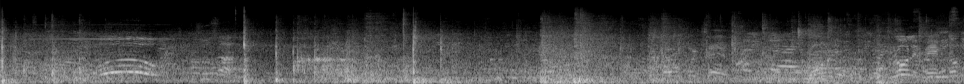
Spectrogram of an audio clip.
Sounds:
bowling impact

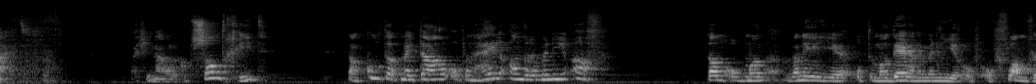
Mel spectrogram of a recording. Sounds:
Speech

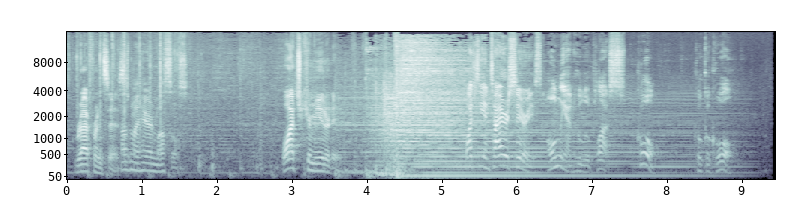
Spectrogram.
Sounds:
Speech, Music

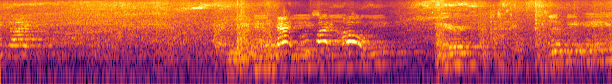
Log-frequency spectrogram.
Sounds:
inside a large room or hall, Speech

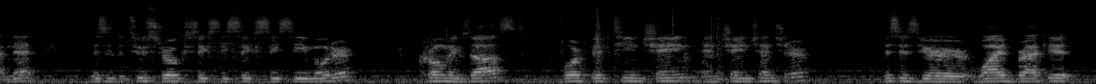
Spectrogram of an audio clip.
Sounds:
Speech

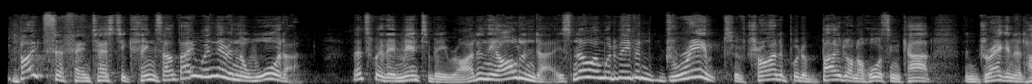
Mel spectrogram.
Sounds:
Speech

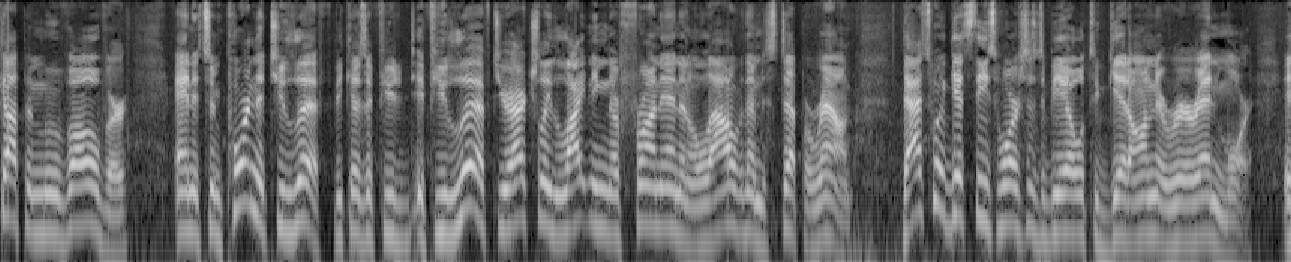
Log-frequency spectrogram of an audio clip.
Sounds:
Speech

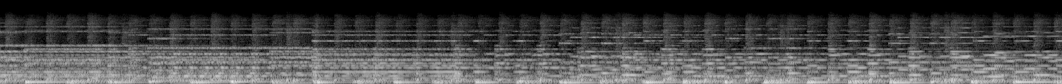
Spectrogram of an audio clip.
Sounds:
playing hammond organ

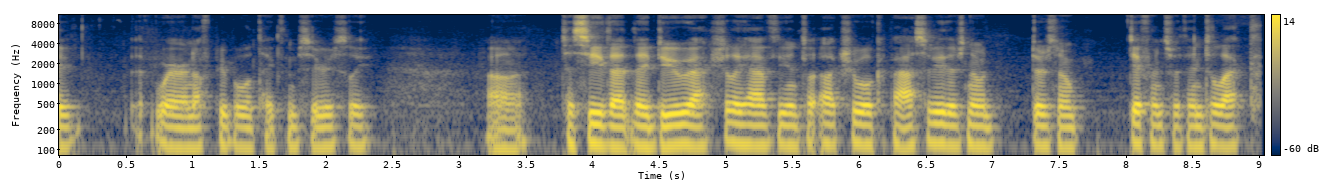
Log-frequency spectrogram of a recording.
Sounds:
Speech

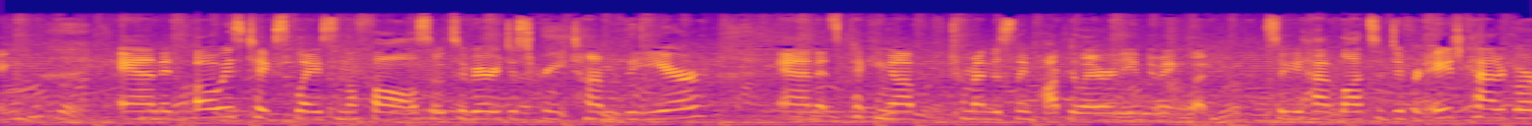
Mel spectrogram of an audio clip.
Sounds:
Music, Speech

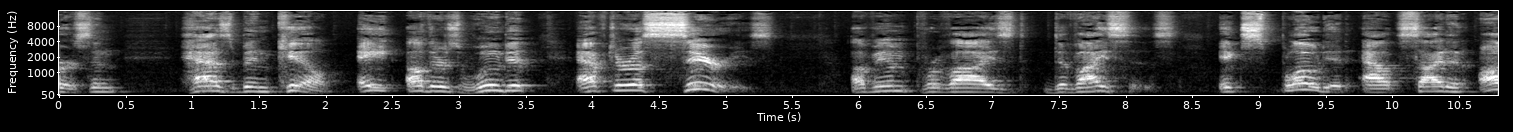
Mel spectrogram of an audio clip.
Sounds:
Speech

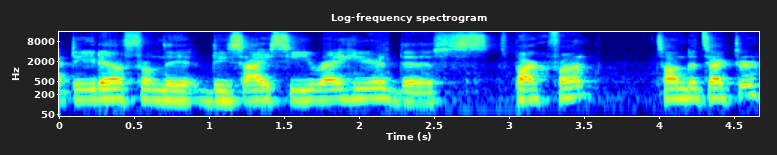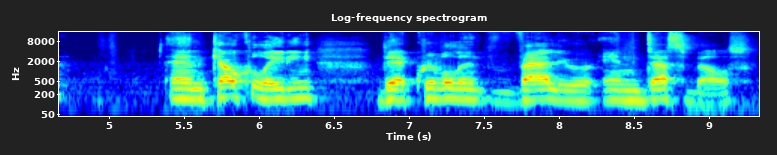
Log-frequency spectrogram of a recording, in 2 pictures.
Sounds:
Speech

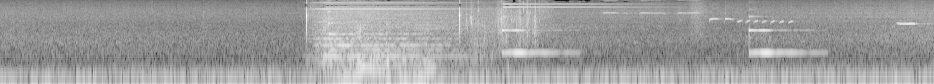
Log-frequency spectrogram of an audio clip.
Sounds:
Speech, Music

